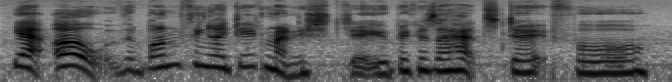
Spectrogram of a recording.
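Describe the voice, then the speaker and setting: On a rough recording with slight background noise, a woman with a fairly high, creaky voice talks fast as a gaming podcast co-host. Her casual chat rambles and interrupts itself, full of lively retellings and quoted asides.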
